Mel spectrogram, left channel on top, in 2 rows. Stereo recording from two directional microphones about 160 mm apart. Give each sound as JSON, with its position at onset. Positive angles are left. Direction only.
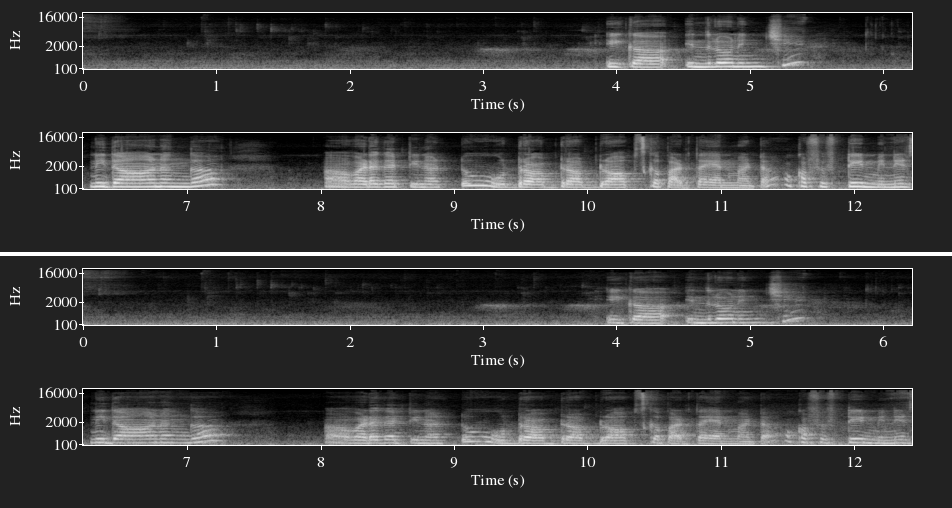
{"t": 3.9, "sound": "a woman's voice", "side_deg": 55}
